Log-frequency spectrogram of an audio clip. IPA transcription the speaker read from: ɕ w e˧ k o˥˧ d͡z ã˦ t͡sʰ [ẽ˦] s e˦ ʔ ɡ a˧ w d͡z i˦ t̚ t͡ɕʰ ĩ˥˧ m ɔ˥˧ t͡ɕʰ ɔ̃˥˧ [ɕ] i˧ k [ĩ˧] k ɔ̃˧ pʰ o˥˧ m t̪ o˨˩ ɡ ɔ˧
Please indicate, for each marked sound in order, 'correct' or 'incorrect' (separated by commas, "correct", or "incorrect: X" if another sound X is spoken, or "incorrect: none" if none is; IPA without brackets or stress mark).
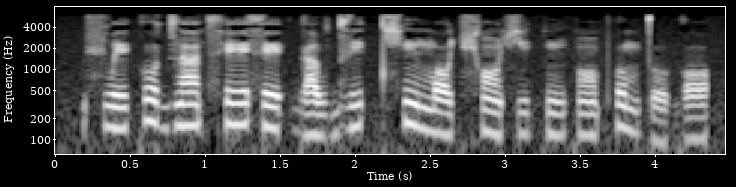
incorrect: e˦, correct, correct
